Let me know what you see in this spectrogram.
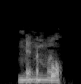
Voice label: "minimal", English; adjectives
